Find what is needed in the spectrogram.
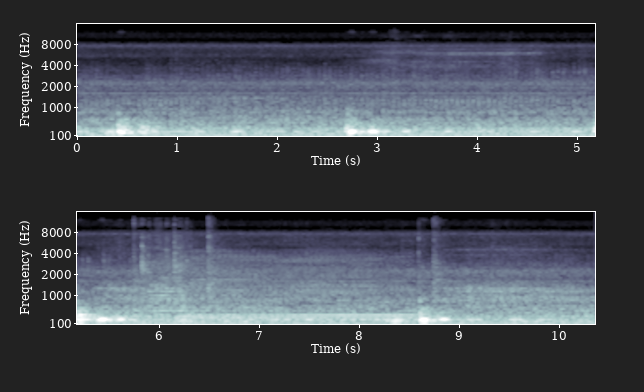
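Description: A woman in labour breathing heavily through a contraction, blowing out a breath roughly every two and a half seconds, with a short hummed moan near the middle, over a steady low hum.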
